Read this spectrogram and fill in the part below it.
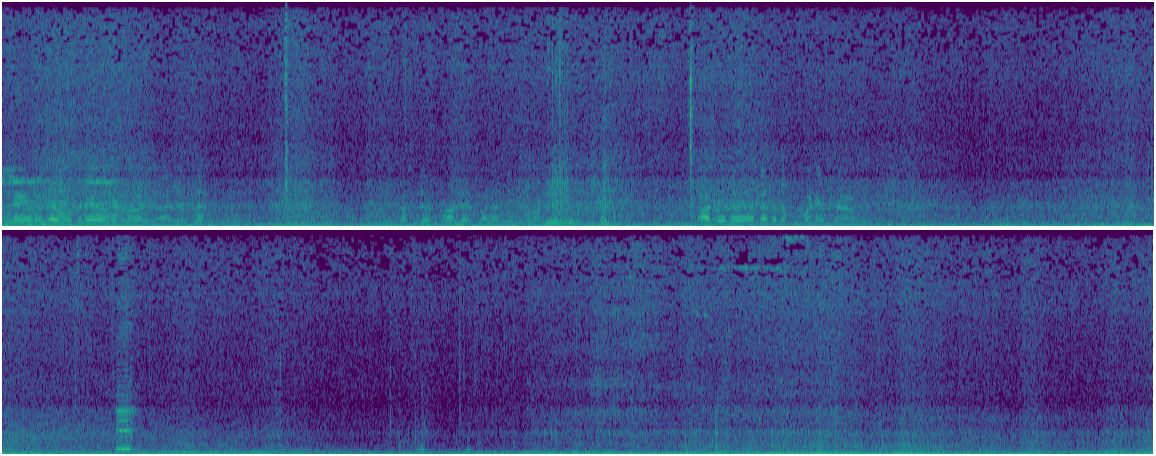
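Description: A car engine hums steadily with a low road rumble inside the car.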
